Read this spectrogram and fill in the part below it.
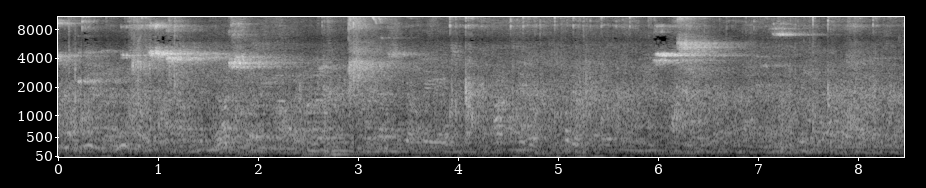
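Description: Shoes squeak on a hall floor.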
